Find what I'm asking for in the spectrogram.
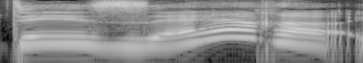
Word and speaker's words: désert: Un désert in French, this word is spelled with a single S and it's surrounded by two vowels, so twice the letter E. Therefore, the S is sounded Z.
